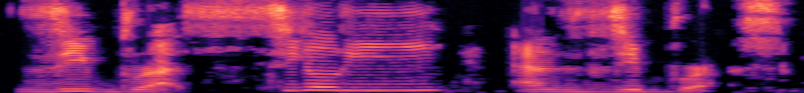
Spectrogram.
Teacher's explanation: Both consonants are alveolar fricative. Alveolar, the tip of tongue touches of almost touches the alveolar ridge or the tooth ridge.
